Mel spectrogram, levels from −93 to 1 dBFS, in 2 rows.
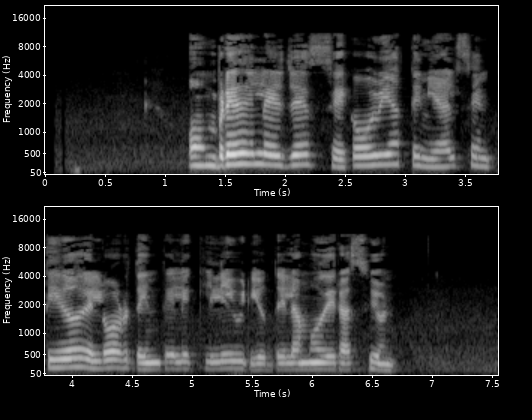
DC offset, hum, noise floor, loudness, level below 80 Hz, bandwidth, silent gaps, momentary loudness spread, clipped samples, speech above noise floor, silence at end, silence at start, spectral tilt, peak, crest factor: under 0.1%; none; -64 dBFS; -27 LUFS; -78 dBFS; 11.5 kHz; none; 16 LU; under 0.1%; 37 dB; 0.9 s; 1.2 s; -3.5 dB/octave; -2 dBFS; 26 dB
